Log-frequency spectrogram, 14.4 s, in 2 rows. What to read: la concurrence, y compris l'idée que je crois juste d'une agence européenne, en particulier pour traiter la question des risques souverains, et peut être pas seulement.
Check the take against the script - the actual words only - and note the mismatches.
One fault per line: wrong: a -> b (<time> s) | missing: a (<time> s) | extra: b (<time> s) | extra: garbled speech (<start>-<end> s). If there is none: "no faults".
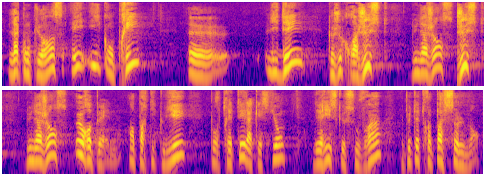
extra: juste d'une agence (6.8 s)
